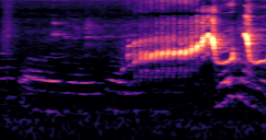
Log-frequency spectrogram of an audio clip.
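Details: ['Hwamei singing a rapid, pulsing trill that climbs steadily in pitch, then breaks into sharp upward-swept whistles, after a soft low warble.']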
